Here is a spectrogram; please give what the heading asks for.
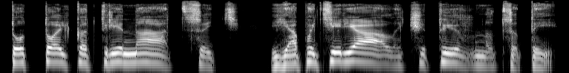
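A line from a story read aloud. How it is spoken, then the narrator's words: Grumbling. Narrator (Russian): пробурчав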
